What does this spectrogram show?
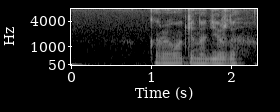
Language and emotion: Russian, neutral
